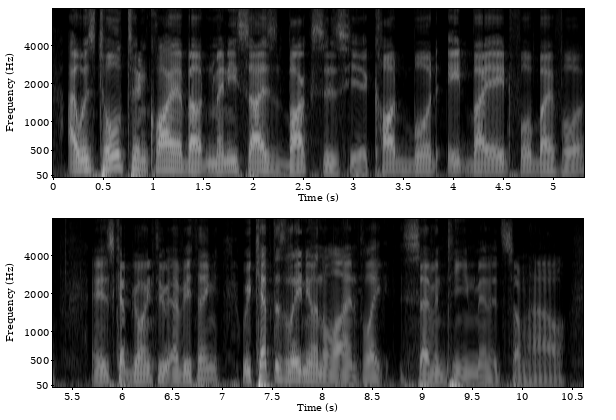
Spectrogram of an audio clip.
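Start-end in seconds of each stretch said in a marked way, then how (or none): 0.1-5.3 loud, fake, put-on Indian accent. Retelling a phone call where he asked a lady about boxes: put-on indian accent. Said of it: "he put on an Indian accent".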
